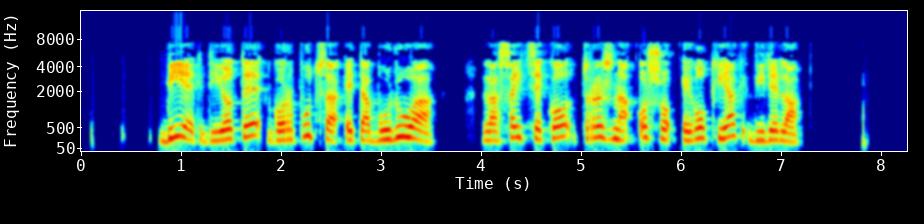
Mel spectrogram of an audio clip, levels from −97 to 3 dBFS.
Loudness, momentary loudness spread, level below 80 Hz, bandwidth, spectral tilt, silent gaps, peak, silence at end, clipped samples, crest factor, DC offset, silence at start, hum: -14 LUFS; 6 LU; -64 dBFS; 7.8 kHz; -4 dB/octave; 3.56-3.83 s, 3.95-4.00 s; 0 dBFS; 1.1 s; under 0.1%; 14 dB; under 0.1%; 0.8 s; none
